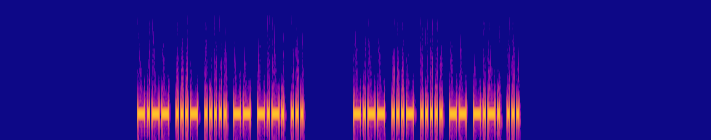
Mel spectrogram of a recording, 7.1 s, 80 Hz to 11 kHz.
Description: Morse code, heard as a keyed tone, about 50 wpm, 700 Hz. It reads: YV5MCS YV5MCS
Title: DXCC-100 Call Signs - 6 Characters - Repeated 2x - 50wpm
